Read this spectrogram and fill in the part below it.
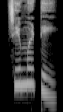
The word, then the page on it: ಚಿಮುಟು: cimuṭu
